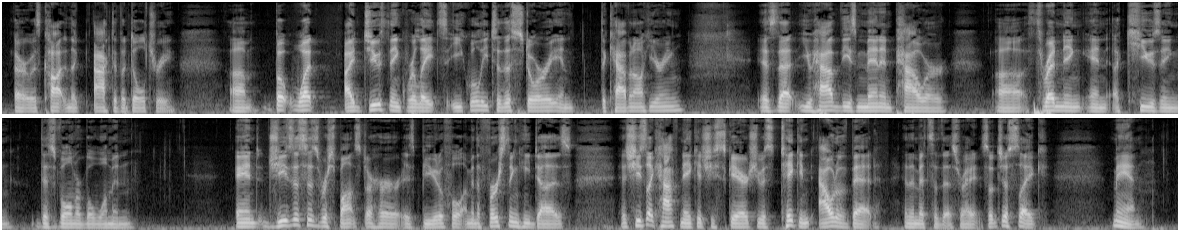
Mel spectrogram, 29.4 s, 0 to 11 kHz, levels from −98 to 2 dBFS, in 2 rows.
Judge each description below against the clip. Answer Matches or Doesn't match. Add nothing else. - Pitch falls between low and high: Doesn't match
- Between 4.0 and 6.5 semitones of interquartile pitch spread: Doesn't match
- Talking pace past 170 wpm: Doesn't match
